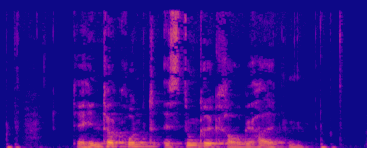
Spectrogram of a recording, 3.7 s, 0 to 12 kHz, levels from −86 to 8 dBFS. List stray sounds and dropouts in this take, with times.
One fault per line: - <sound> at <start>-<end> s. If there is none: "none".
none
